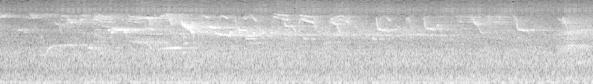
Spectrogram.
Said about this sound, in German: Und hinter uns ist der Waldlaubsänger. Eben schon mal erwähnt, der macht die... Und dann hat er noch so einen hohen Pfeifton. Den ich jetzt nicht zu laut nachmachen will.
